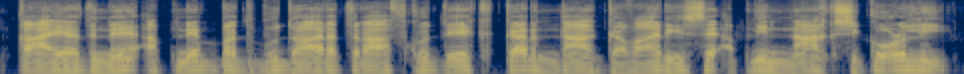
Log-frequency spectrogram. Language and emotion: Urdu, disgusted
